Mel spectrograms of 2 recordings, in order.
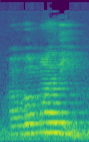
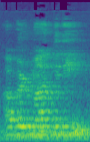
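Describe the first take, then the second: First: It is said reduced into one clipped word. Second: It is said in the full formal form. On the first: The speaker calls it wrong. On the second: The speaker calls it right.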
